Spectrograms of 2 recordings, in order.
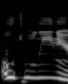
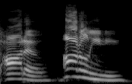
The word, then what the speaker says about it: Ottolini: they more mispronounce it there's a lot of otolinies that like people are like otolina or otulini yeah and i'm like so close guys so close but no it's just like ottolini rolls off the tongue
